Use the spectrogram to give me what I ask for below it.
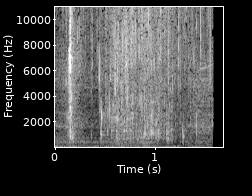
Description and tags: Pumpmkin Guts Squish 3
Pumpkin Guts Squish
guts, pumpkin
